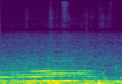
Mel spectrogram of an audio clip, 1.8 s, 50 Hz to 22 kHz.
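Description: A 2024 Acura Integra Type S engine revs hard toward 7,000 RPM, a loud, steady, rising drone heard from inside the car with no talk over it.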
